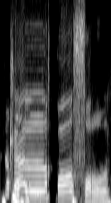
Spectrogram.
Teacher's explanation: 2 huruf isti'la tapi ro-nya juga dibaca tafkhim ya. Jadi tebal semua.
